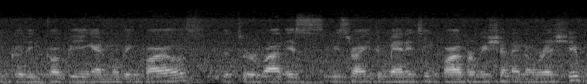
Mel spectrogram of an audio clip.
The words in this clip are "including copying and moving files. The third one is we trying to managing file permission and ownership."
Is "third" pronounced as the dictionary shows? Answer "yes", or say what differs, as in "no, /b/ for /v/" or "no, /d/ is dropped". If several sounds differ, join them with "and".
no, /t/ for /θ/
